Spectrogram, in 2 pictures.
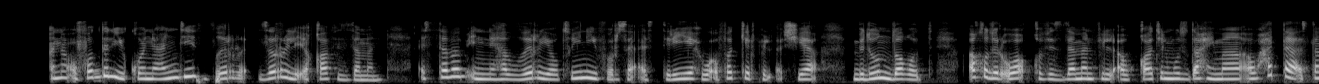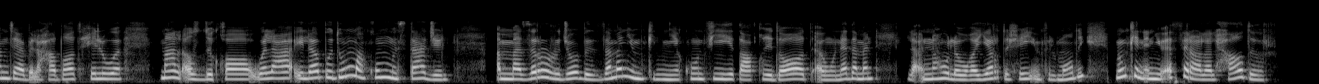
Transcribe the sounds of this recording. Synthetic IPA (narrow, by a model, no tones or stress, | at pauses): ʔanaʔɑfɑd̪ˤːɨljakuːnʕɪnd̪iðˤɨrːzɪrːlʔɪ̰qɑːfɪzːaman | ʔasːababʔɪ̰nːɦaðˤɨrˤːjʊʕt̪ˤʰiːnifʊɾsɑ̰ʔa̰st̪aɾiːħwɪʔa̰fakːɪɾfilʔa̰ʃjaːʔ | bɪd̪uːnd̪ˤɑɣt̪ˤʔɑqd̪ɑɾˤʔa̰wɑqːɪfɪzːamanfilʔa̰wqɑːt̪almʊzd̪aħɪmaʔa̰wħat̪ːaʔast̪amt̪ɪʕbɪlʔɑħɑðˤɑːt̪ħɪlwamaʕalʔɑ̰s̬ˤd̪ɪqɑːʔwʔɪlʕaːʔɪlabɪd̪uːnmaʔakuːnmʊst̪aʕd͡ʒal | ʔamːazɑrˤːɪrˤːʊd͡ʒuːʕbɪzːamanjʊmkɪnʔɪnjakuːnfiːht̪ɑʕqiːd̪ˤɑːt̪ʔa̰wnad̪amanlɪ̰ʔa̰nːaɦʊlawɣajːɑɾˤt̪ʃajʔa̰nfilmɑːd̪ˤimʊmkɪnʔanːjʊ̰ʔa̰θːɪɾʕalalħɑːd̪ˤɨɾ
